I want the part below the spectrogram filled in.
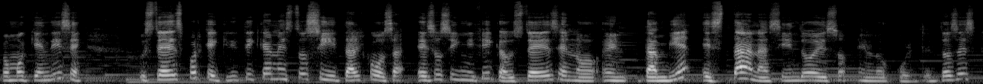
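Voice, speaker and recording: A woman speaks in an earnest, explanatory way, as in a conversational gospel reflection. Her pitch sits in the middle for a woman, and she often rephrases what she has just said. Soft guitar music plays underneath. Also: measured pace.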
